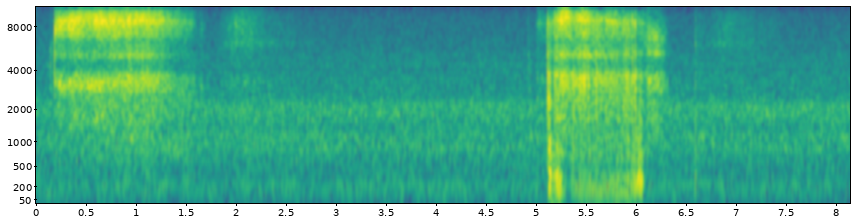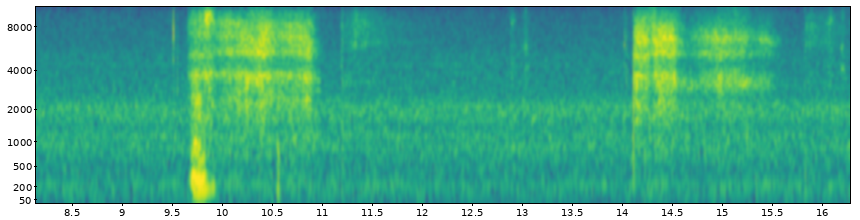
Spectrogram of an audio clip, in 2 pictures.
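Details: Hana, a big black female dachshund–black Labrador mix, snoring while asleep: soft, breathy, rasping snores recurring about every four to five seconds, with quiet pauses between them and a faint steady hum in the background.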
